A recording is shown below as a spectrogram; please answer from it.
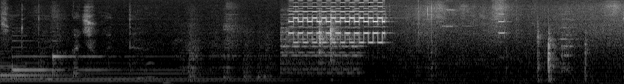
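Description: An unanswered telephone rings indoors in a steady run of repeated electronic tones, then a brighter trilling ring, before giving way to faint rustling and household noises.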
